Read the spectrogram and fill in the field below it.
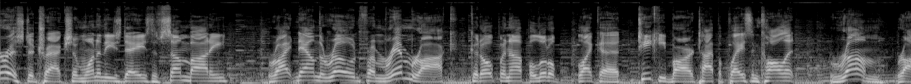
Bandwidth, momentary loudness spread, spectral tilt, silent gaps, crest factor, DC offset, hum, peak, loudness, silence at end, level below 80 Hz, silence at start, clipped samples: over 20 kHz; 5 LU; -4 dB/octave; none; 16 dB; under 0.1%; none; -4 dBFS; -18 LUFS; 0 s; -36 dBFS; 0 s; under 0.1%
